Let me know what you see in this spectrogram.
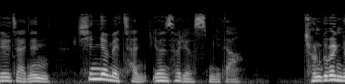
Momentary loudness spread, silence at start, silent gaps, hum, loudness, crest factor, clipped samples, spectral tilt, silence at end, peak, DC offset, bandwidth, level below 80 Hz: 16 LU; 0 s; 2.69-2.77 s; none; -23 LUFS; 18 dB; under 0.1%; -5.5 dB/octave; 0 s; -4 dBFS; under 0.1%; 11.5 kHz; -60 dBFS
